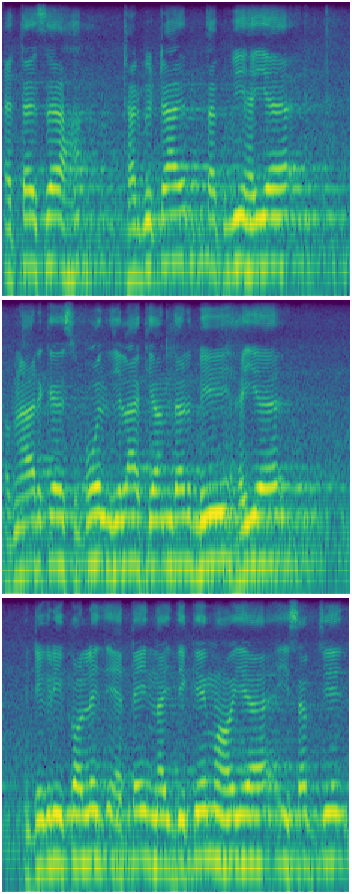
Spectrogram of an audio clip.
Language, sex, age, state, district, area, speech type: Maithili, male, 45-60, Bihar, Supaul, rural, spontaneous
